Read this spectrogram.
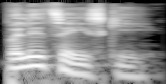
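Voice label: "policejskij", Russian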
